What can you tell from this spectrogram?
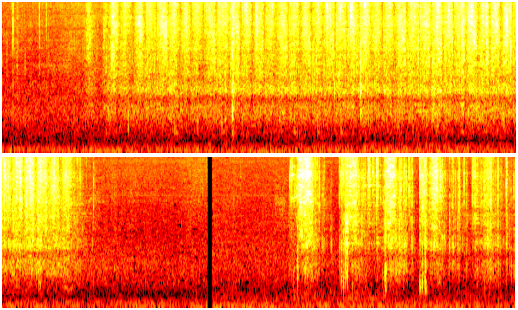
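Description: Wet piñon nuts sliding and rattling in a small metal pan as it is shaken on the stove, a dense scraping run for about five seconds. After a short lull, sharper clicks and scrapes as the nuts are turned.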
